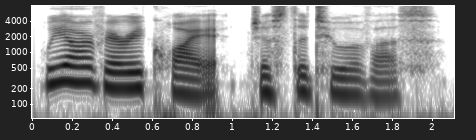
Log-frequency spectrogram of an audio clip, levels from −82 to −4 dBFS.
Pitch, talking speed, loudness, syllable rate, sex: 190 Hz, 255 wpm, -18 LUFS, 6.0 syllables/s, female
